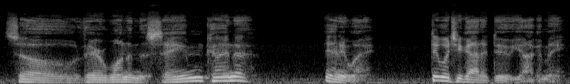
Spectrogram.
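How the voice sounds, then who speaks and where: An actor playing a gruff, cynical male police detective who talks in a sarcastic, crude, dismissive way, in a game scene with music behind. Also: fairly low pitch, big pitch swings, measured pace, slight background noise. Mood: sardonic. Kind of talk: game dub acting.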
